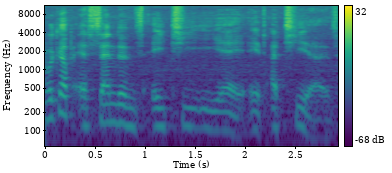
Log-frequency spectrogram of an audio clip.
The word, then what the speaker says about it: ATEA: Um, again, you can look up Ascendance at EA Atia is how they like it pronounced apparently.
